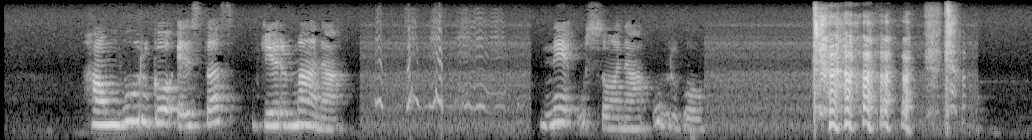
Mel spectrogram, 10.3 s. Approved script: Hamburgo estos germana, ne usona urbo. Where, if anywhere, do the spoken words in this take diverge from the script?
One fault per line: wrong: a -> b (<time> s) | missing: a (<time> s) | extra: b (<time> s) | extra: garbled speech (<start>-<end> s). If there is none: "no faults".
wrong: estos -> estas (1.8 s)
